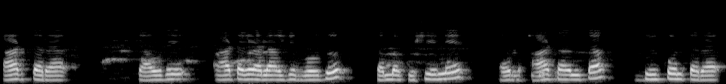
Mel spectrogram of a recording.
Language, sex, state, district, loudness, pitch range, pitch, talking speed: Kannada, female, Karnataka, Bijapur, -16 LUFS, 210-280 Hz, 230 Hz, 80 wpm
